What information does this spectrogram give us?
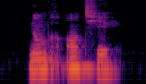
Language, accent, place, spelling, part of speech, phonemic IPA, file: French, France, Paris, nombre entier, noun, /nɔ̃.bʁ‿ɑ̃.tje/, LL-Q150 (fra)-nombre entier.wav
- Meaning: whole number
